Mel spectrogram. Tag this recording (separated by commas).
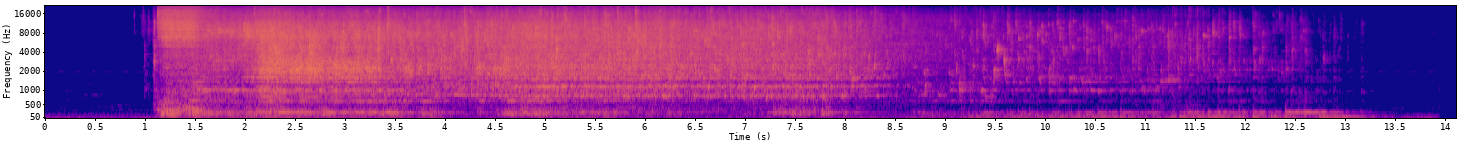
Toilet flush, Domestic sounds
